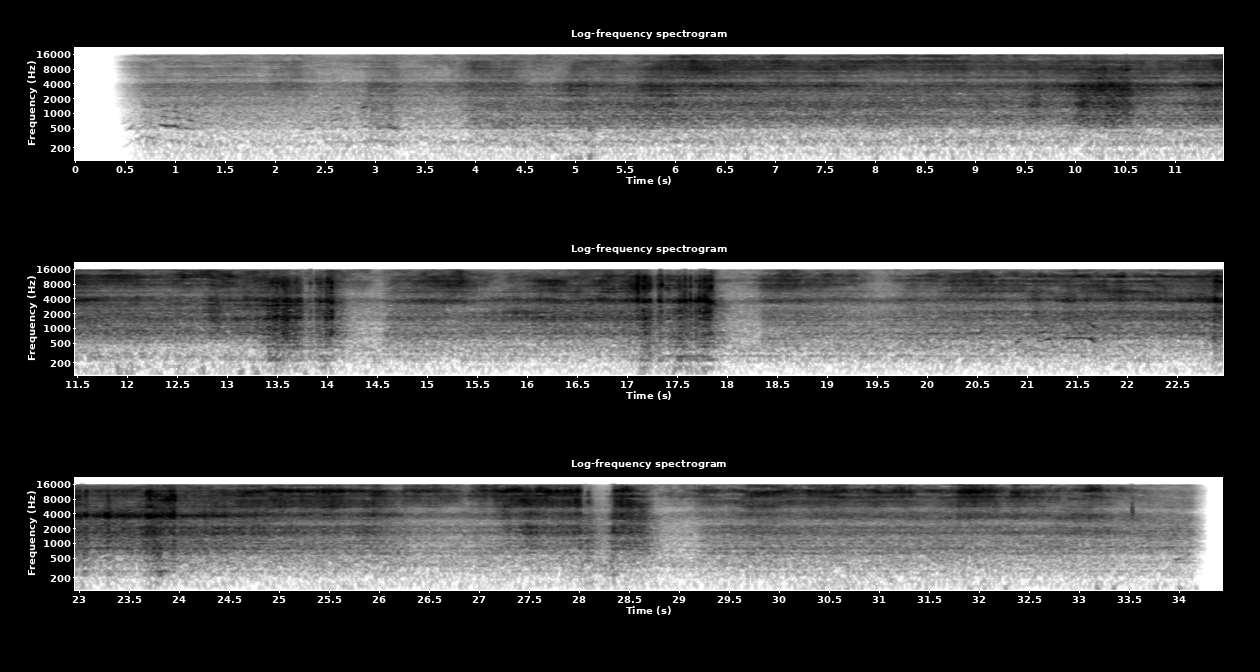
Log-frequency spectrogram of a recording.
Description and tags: Cutting the carwash
Short recording from my apartment window of a carwash being cut in half. Not lots to hear, but interesting nonetheless.
cutting, cut, industrial, metal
